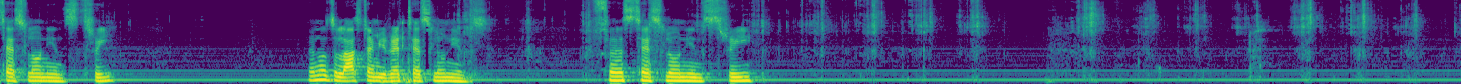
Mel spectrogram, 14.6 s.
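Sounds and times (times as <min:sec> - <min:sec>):
speech: 0:00.0 - 0:01.3, 0:03.1 - 0:04.9, 0:06.1 - 0:07.7
paper pages rustling: 0:04.1 - 0:12.7.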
